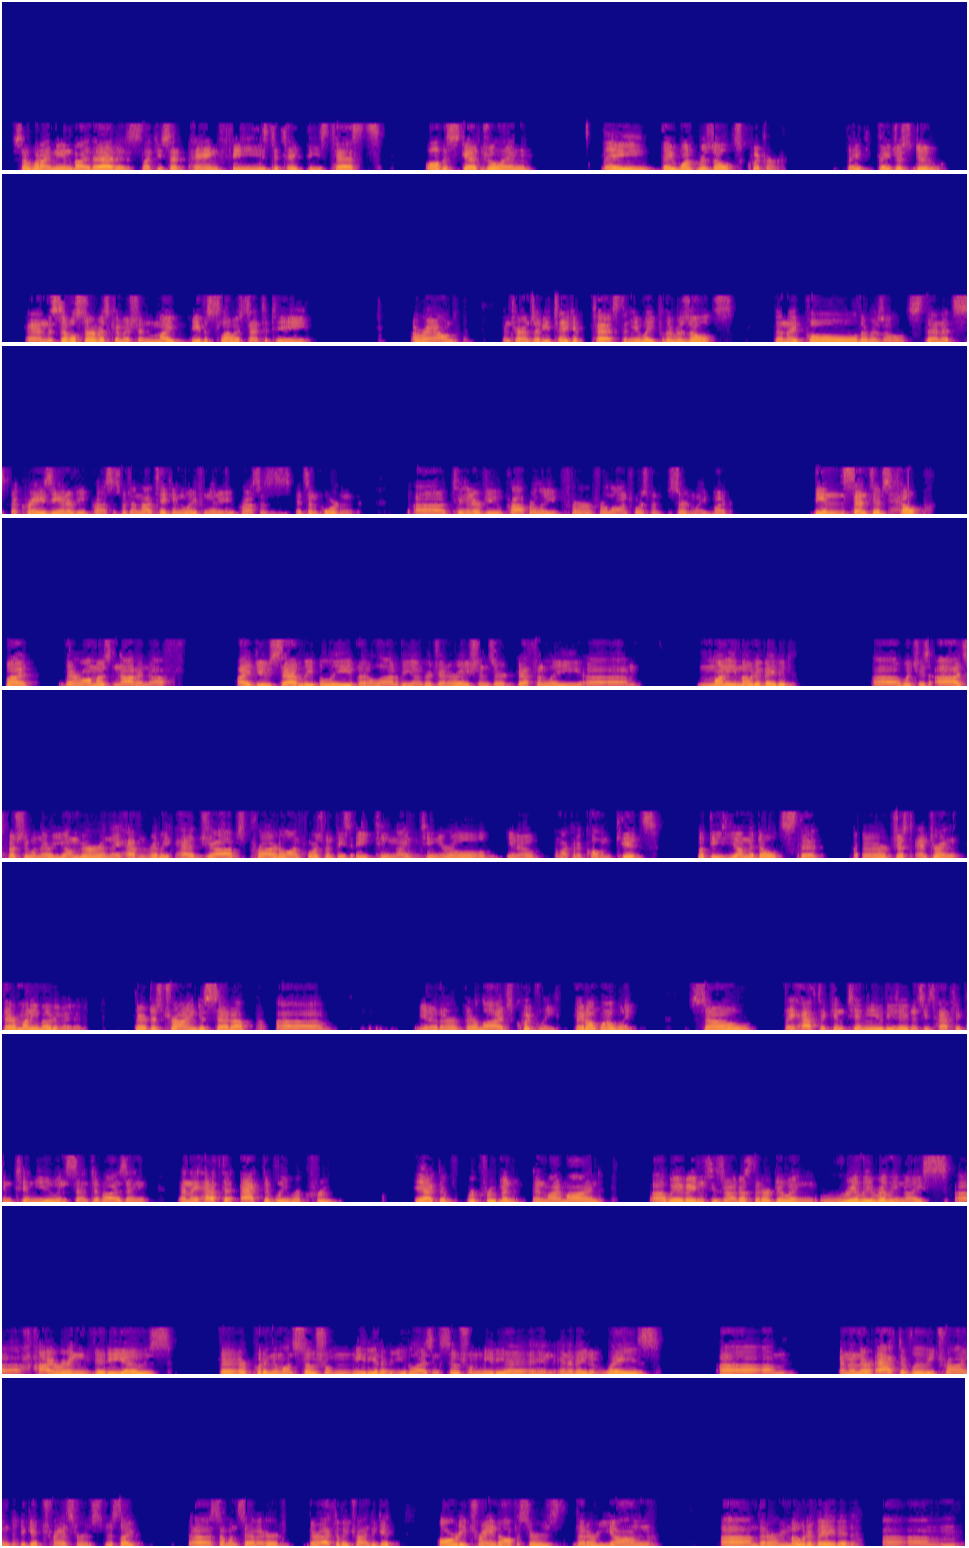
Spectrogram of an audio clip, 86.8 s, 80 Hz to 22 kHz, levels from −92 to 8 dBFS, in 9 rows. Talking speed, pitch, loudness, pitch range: 175 wpm, 105 Hz, -25 LUFS, 100-115 Hz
